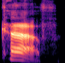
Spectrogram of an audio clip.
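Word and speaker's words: ك: very important uh they are uh cough and calf cough and calf so cough is a heavy letter and it is pronounced with a full mouth while calf is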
